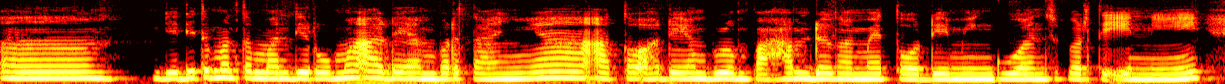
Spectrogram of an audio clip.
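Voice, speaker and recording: A woman speaks softly at a fairly quick pace, her pitch in the middle range. Her tone is dark and mellow. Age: 20s. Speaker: personal finance vlogger. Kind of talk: casual vlog tutorial. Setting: recording at home in a bedroom. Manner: soft-spoken; halting.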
